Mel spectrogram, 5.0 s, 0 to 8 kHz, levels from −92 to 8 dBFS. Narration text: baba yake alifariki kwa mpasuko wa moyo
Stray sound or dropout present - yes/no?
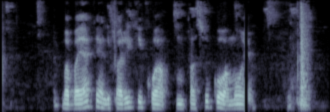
yes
